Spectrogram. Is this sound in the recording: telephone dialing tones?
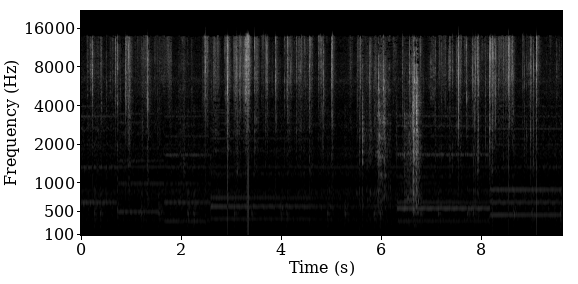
no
